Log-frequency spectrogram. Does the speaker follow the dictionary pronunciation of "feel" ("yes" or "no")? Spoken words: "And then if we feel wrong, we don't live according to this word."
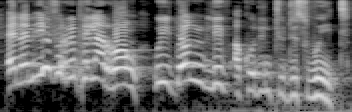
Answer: no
